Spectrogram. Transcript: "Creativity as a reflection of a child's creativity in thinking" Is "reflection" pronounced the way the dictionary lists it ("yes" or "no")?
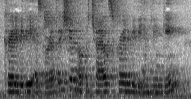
no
